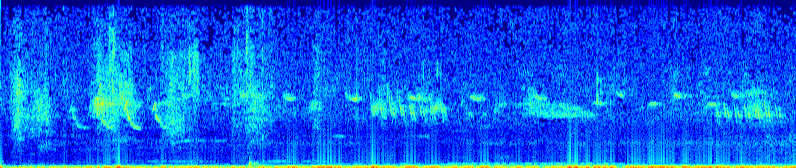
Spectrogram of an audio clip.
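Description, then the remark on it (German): Birds chirp and tweet outdoors, heard from a balcony, fairly soft, with repeated high calls scattered throughout over a steady low rumble of background noise. “die Vögel zwitschern”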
